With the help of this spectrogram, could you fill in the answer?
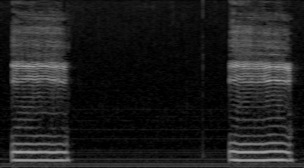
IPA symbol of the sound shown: -iɿ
